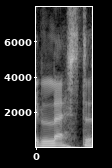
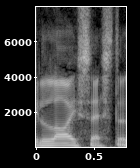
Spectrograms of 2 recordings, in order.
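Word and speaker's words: Leicester: we pronounce differently and whenever anyone an Americans in England and they say leester Square they say Lester square and and just pronounce different LS yeah that's so interesting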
